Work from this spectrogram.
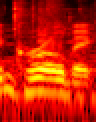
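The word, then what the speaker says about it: Grobyc: a magnet yeah yeah aerobic that's how you pronounce it grobik is a super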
